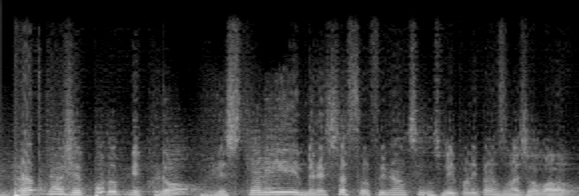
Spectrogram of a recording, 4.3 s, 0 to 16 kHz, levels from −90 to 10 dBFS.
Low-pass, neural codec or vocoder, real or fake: 14.4 kHz; codec, 44.1 kHz, 0.9 kbps, DAC; fake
